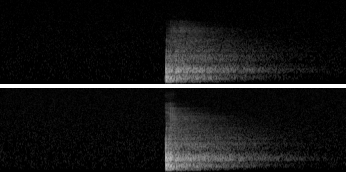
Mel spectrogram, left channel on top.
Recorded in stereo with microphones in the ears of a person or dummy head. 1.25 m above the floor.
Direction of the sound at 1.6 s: 55° right (ahead or behind).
